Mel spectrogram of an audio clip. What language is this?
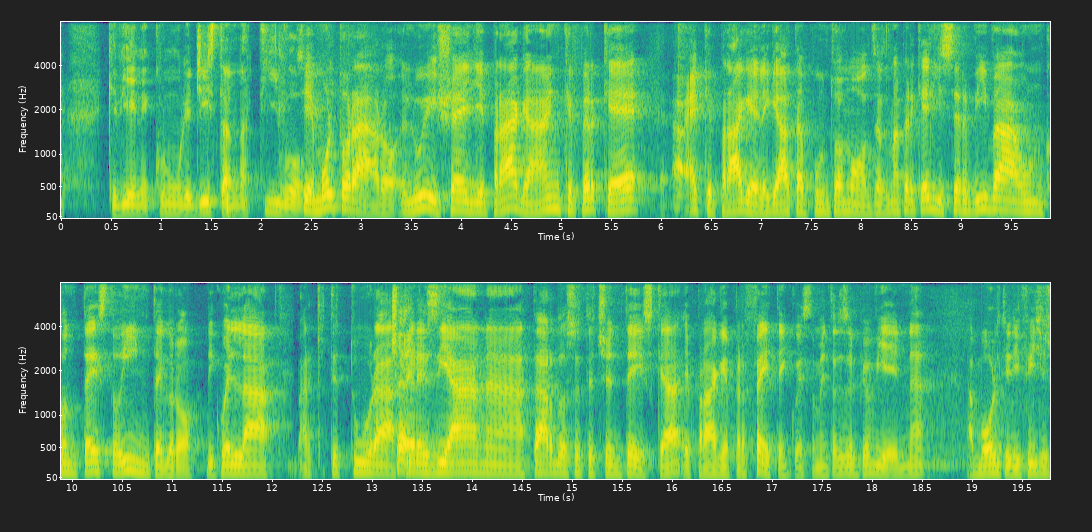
Italian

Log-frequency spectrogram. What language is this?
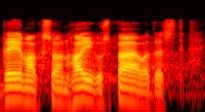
Estonian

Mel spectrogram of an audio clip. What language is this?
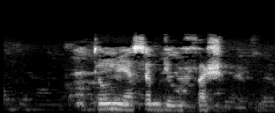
Kinyarwanda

